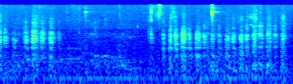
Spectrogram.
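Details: Giant schnauzer aged one year five months, panting in quick rhythmic breathy bursts, steady throughout with a short pause near the middle.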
